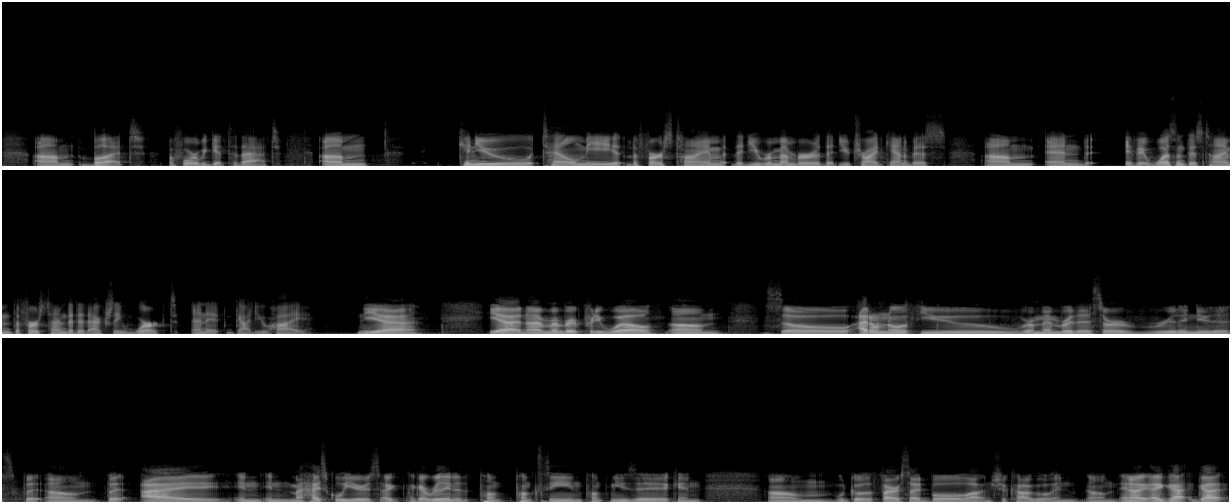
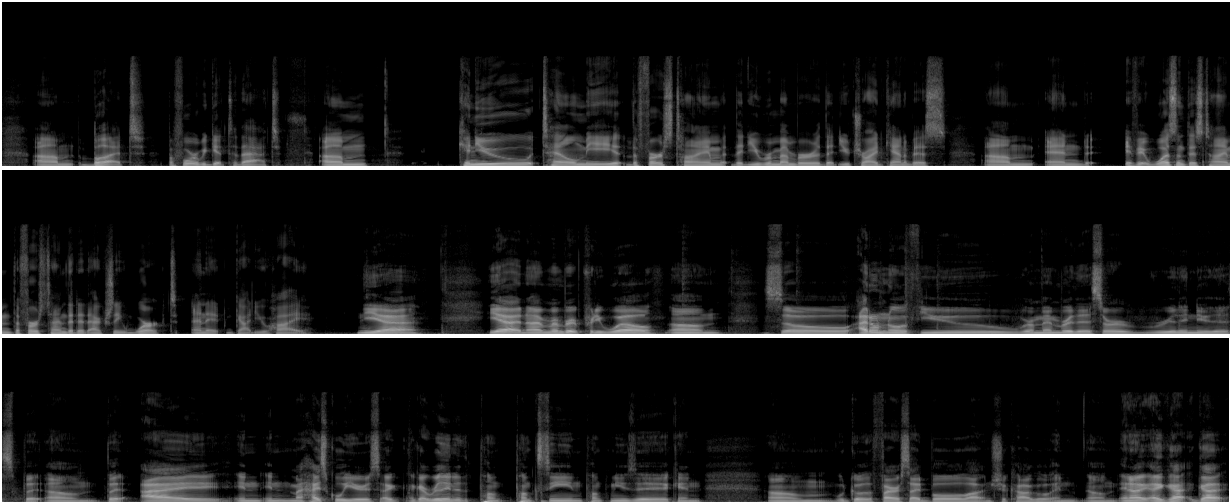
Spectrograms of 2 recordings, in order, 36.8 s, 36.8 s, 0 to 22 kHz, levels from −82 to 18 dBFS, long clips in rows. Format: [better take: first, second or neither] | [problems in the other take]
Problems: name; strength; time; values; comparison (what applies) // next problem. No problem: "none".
second | muffled; very; fading above 3.5 kHz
